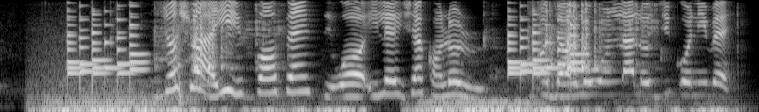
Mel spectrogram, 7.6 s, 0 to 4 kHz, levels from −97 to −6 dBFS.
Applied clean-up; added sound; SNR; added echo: classical method log-MMSE.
